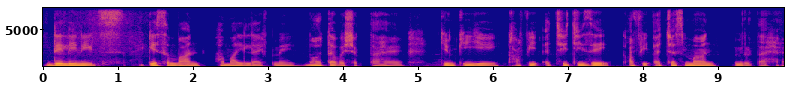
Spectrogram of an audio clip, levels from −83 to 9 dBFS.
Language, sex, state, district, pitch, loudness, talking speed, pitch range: Hindi, male, Himachal Pradesh, Shimla, 120 Hz, -21 LUFS, 120 wpm, 110-135 Hz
